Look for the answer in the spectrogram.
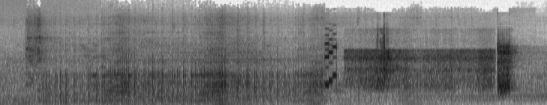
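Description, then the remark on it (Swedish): A motorbike engine runs and revs in uneven surges at a spontaneous motor meet in a parking lot, with a sharp rising whine around the middle and a harsh buzzy tone afterward, clattering and fairly loud throughout. “Det har eh, även blivit någon slags spontan motorträff på parkeringen.”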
